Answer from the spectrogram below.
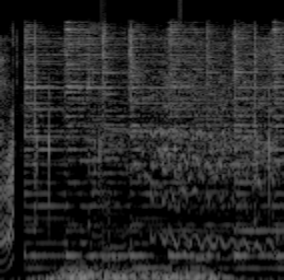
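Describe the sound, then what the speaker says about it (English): Horses neigh and whinny on a medieval-themed TV show inside the Bloxburg video game, with hooves clip-clopping beneath and a voice talking over the loud, wavering calls. "Wow, my favorite show. Medieval horses."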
